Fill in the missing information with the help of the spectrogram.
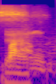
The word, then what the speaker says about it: Hampang: Ano tong activity niyo na entitled Hampang? Tama ba ang pronunciation ko? Hampang? – Ay, yes po. Yes. Hampang.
